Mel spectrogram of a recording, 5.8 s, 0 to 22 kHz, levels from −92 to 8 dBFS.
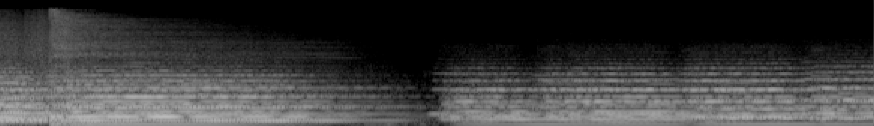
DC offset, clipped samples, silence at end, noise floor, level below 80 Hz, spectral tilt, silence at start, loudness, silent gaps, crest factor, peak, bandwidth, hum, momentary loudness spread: under 0.1%; under 0.1%; 0 s; -48 dBFS; -46 dBFS; -7 dB/octave; 0 s; -27 LUFS; none; 14 dB; -12 dBFS; 16 kHz; none; 13 LU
